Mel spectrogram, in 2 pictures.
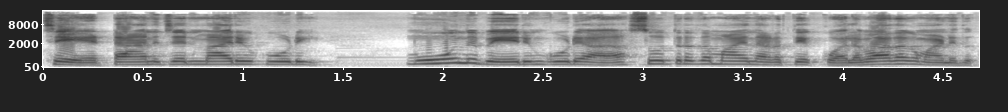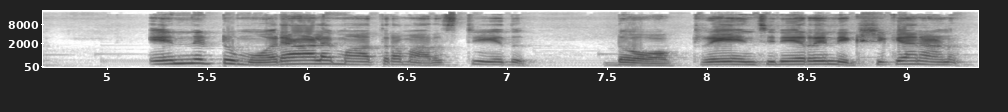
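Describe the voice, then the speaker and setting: A woman voicing a village man who shouts out a slow, loud accusation. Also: mid-range voice, soft background music, natural voice. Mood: accusing.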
